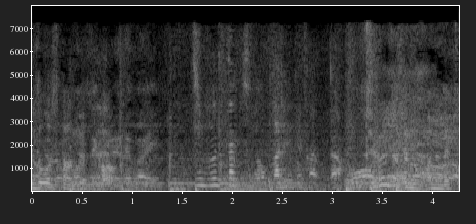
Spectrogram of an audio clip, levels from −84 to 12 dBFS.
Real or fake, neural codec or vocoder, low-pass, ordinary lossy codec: fake; vocoder, 44.1 kHz, 128 mel bands, Pupu-Vocoder; 7.2 kHz; MP3, 48 kbps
